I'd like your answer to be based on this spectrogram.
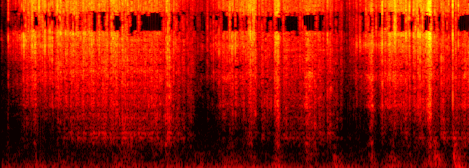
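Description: A blade scrapes a dry, crumbly solid blue bar of soap held in the hand, and crisp blue crumbles fall off. The result is a continuous bright, crackly tearing and scraping sound, mostly high with little low end. It rises and dips in intensity as the strokes continue.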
